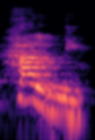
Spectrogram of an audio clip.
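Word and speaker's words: ἅλμη: they pronounced has uh it was pronounced with an initial breathy sound making foreign is a cheese that is it's kept in brine brine is almi army was actually pronounced as hal me so that was a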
